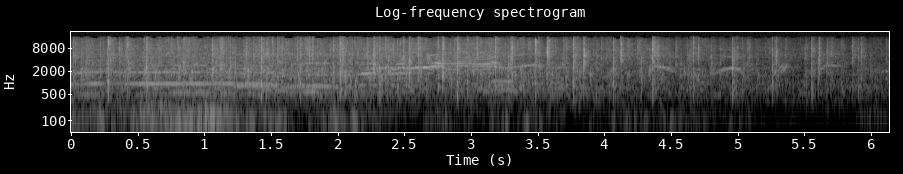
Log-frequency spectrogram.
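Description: Scattered applause and voices from a small outdoor audience after a rock song. The band's last amplified notes die away in the first second or so, and the clapping thins out toward the end.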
